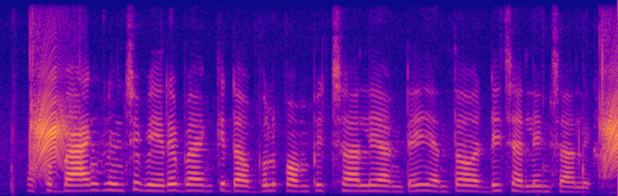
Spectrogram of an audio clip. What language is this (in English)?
Telugu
